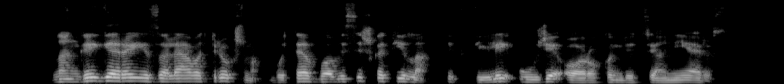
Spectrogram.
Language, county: Lithuanian, Alytus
